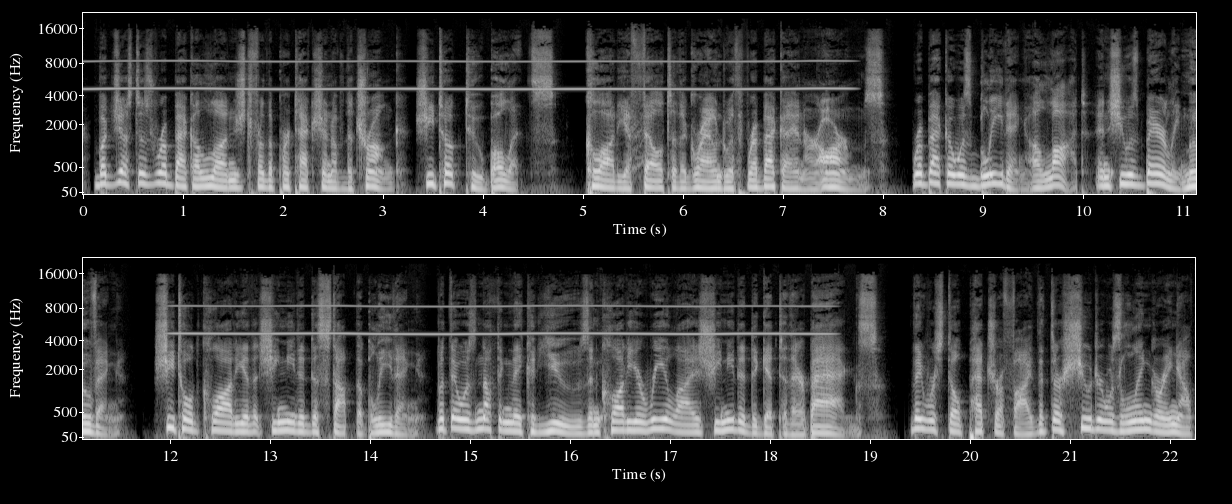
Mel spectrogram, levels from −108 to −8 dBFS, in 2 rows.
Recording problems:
high-pitched whine; loud; until 7.5 s and from 12 to 19 s; 4.5 kHz, 6 dB below the speech

